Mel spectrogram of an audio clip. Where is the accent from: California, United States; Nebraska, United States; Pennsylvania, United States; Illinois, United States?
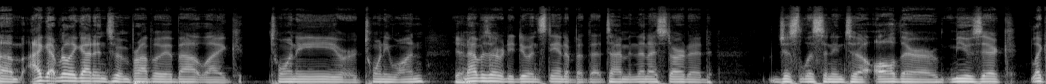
Nebraska, United States; then we're just from like the cornfields of Nebraska.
